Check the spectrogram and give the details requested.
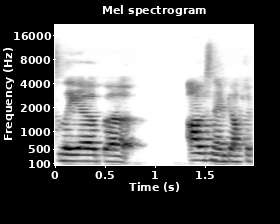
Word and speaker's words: Leah: I don't know why the spelling is different for my name to her name, and she is pronounced Princess Leia and I'm pronounced Leah, but I was named after Princess Leia, so I think that's pretty cool.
